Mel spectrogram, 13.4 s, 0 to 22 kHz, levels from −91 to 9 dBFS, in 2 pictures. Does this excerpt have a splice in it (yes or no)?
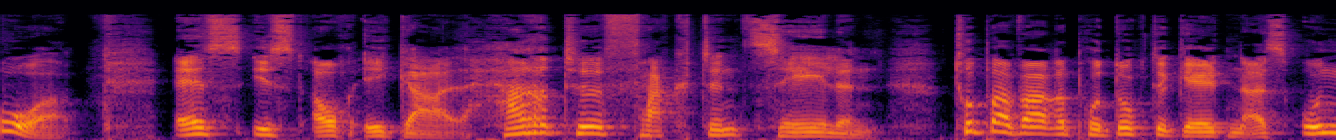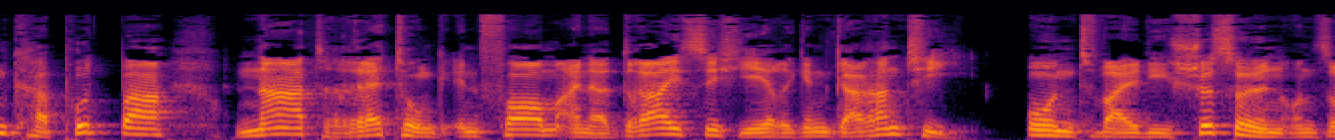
yes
